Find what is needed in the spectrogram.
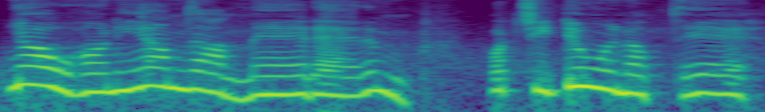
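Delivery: high, slow, stretched-out distant voice; mom calling from afar. Acted. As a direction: answer your kid from across the house in falsetto. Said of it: "that's what her mom sounds like in the distance".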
